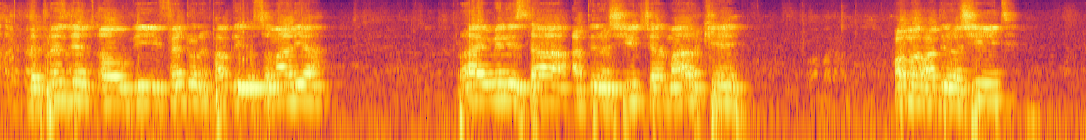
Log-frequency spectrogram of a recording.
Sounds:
narration
speech
male speech

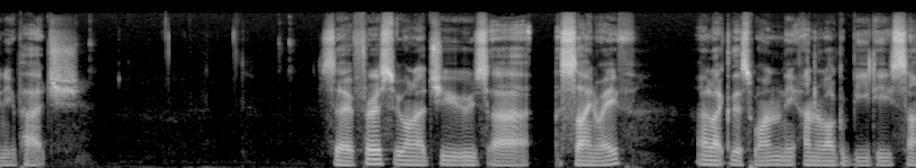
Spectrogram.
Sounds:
speech

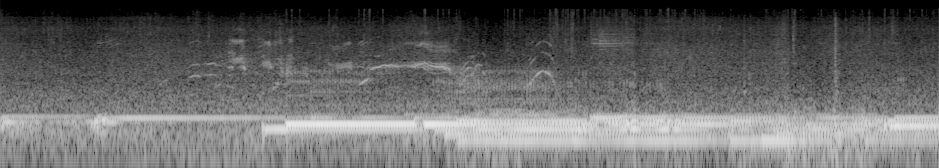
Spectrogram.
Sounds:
music
steel guitar
ocean
guitar

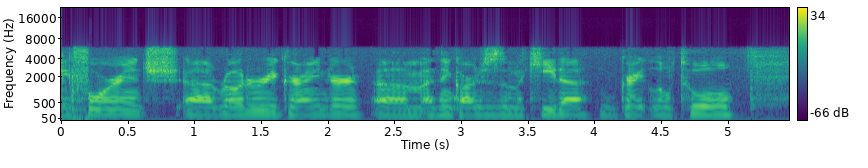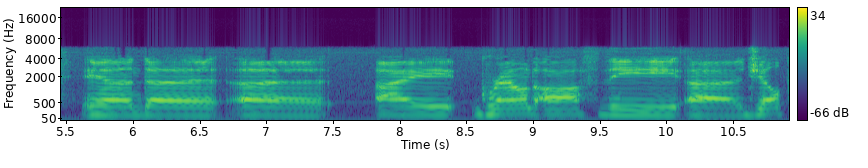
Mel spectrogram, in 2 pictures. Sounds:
speech

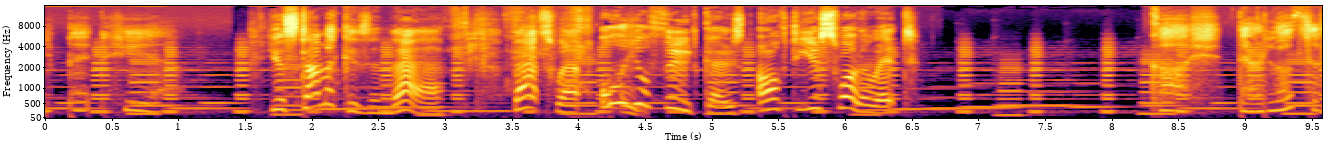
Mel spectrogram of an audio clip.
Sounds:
speech
music
kid speaking

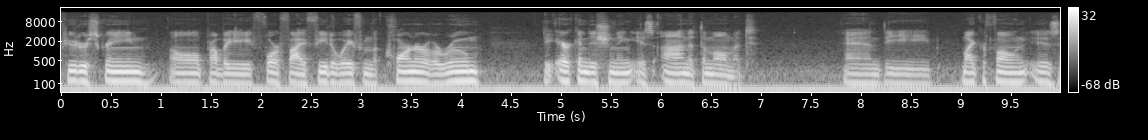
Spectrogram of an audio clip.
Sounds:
speech

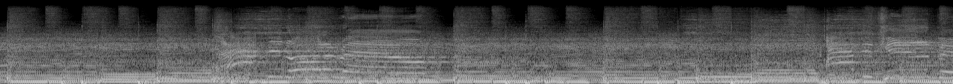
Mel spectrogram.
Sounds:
music

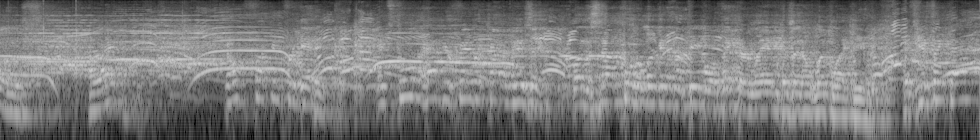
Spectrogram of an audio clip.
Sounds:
speech

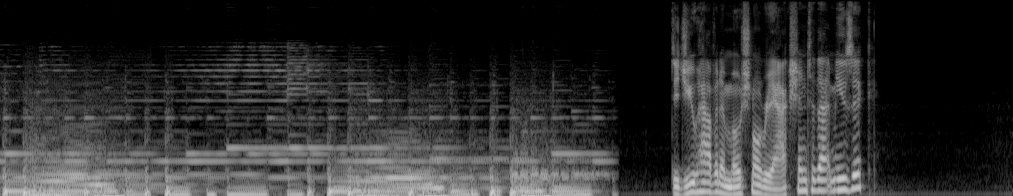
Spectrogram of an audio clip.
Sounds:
music
speech

